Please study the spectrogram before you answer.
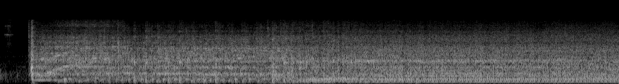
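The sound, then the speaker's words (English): A household generator engine outside a house in Baghdad bursts into life with a sudden loud start, then settles into a steady, continuous droning hum that holds unchanged for several seconds. “two Iraqis are fixing the generator outside their house.”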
